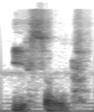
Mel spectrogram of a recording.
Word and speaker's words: Isolt: Isolt, yeah, just like you said it. That's how it's pronounced. So the Irish pronunciation and the character it's probably based on is this, Isolt, like that.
